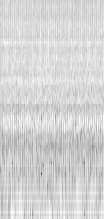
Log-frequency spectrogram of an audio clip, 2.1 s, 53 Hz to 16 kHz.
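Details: Alfa Romeo 105 GTV with twin 40 mm Dellorto DHLA carburettors, baseline idle before balancing: warm, steady idle with an even pulse and no hunting or misfire; synchrometer shows left carb 3.5–4 kg/h, right 4 kg/h, fairly well balanced.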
